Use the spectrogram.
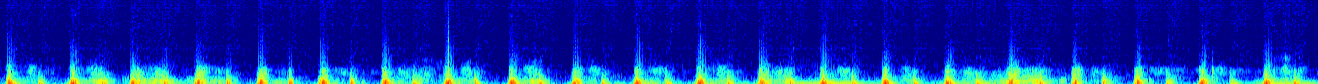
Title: Male Heartbeat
